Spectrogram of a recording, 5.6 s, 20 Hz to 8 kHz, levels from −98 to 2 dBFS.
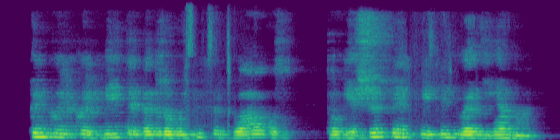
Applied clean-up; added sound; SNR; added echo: neural mask model DeepFilterNet 3.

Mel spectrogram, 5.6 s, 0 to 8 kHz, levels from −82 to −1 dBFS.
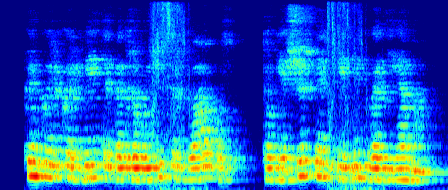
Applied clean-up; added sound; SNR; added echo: neural separator model SepFormer DNS4.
